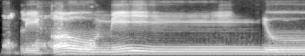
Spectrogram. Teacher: yaknya dibaca mendengung karena tasdid, ya, ditahan 2 harokat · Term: idgham bi gunnah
